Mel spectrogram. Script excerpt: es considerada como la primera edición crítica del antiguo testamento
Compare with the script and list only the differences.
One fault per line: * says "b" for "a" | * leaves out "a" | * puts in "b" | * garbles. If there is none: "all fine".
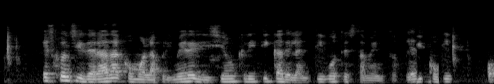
* garbles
